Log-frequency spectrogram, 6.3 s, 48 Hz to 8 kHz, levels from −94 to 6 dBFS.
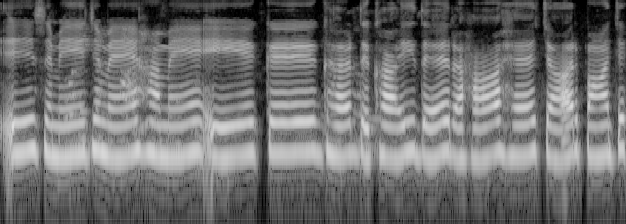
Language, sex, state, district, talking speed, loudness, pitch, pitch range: Hindi, female, Bihar, Madhepura, 125 wpm, -16 LUFS, 235 Hz, 225-245 Hz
